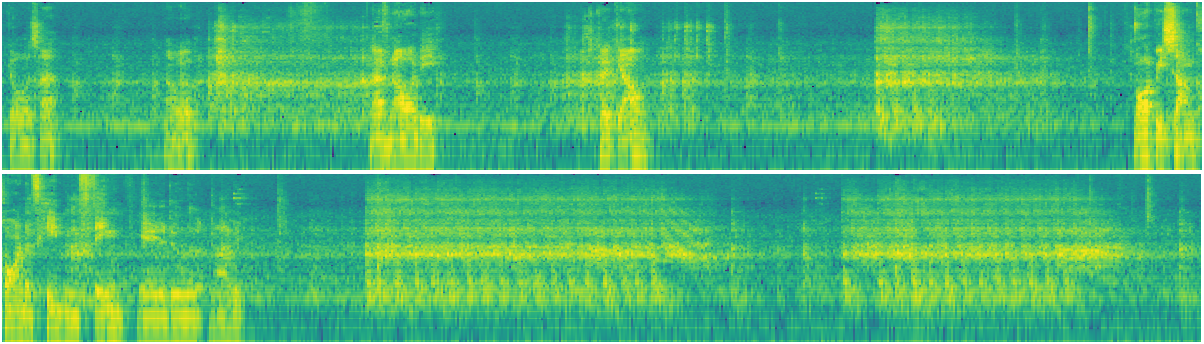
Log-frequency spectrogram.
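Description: Gunfire and explosions ring out from a video game.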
